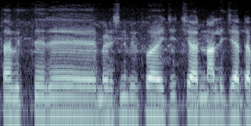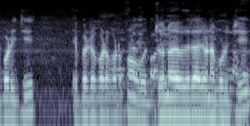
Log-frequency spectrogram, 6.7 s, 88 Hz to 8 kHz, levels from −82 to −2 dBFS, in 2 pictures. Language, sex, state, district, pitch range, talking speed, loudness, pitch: Odia, male, Odisha, Khordha, 120-125 Hz, 180 wpm, -19 LUFS, 120 Hz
